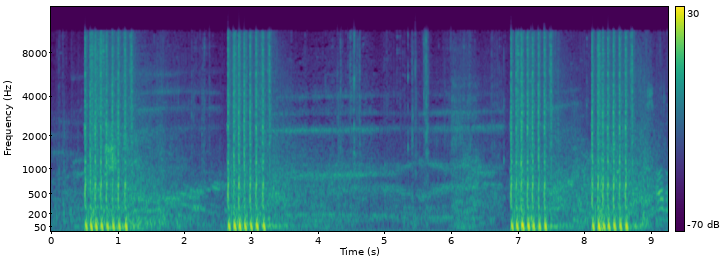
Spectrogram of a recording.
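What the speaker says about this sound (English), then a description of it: "This gun is awesome." Automatic gunfire from a weapon in the video game Exo Zombies rattles out in four loud, rapid bursts separated by quieter gaps of game ambience.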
